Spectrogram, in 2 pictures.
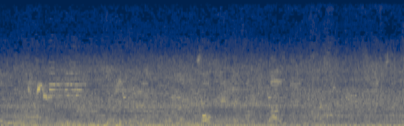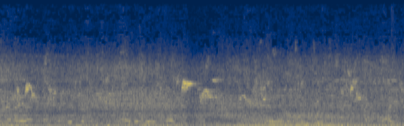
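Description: Street ambience at a roadside bird stall: people talking in the background over steady traffic noise, with small caged birds chirping now and then.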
